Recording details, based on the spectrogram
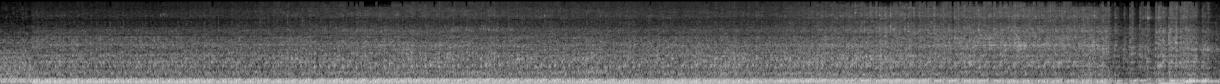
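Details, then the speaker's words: Twin-turbo Silverado V8 driving, running rich (not tune-related), misfire-like: steady low rumble with uneven lumpy beat and occasional stumbles under light load; now running richer, cause unknown, may go to tuner. "so all right we made it it's actually running richer now i don't know what's going on with that"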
